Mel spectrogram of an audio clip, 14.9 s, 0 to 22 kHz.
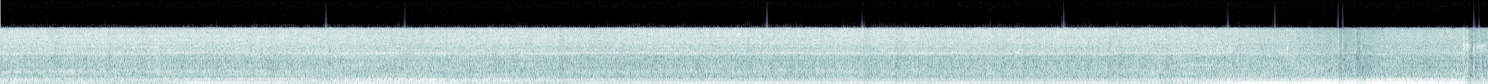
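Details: Toyota Tundra V8 at cold idle, around 50°F; a faint, quick tick over the rumble that disappears once warm; owner unsure whether it is valve tick, piston slap, an exhaust manifold leak or an injector.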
